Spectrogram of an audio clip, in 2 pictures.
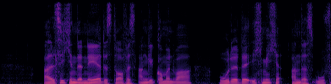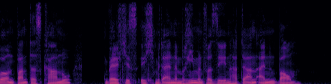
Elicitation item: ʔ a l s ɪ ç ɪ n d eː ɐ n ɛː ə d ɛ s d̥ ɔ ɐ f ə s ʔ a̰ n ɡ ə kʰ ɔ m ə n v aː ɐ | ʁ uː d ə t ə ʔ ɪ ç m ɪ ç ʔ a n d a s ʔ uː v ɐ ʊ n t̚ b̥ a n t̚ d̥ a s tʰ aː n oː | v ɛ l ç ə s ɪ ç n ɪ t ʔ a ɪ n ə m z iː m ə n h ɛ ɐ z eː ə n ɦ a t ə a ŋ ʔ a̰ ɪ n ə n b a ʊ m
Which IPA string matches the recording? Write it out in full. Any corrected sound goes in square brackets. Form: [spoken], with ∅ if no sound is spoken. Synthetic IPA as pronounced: ʔ a l s ɪ ç ɪ n d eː ɐ n ɛː ə d ɛ s d̥ ɔ ɐ f ə s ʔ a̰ n ɡ ə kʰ ɔ m ə n v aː ɐ | ʁ uː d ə t ə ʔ ɪ ç m ɪ ç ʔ a n d a s ʔ uː [f] ɐ ʊ n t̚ b̥ a n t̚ d̥ a s [kʰ] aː n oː | v ɛ l ç ə s ɪ ç [m] ɪ t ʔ a ɪ n ə m [ʁ] iː m ə n [f] ɛ ɐ z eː ə n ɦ a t ə a [n] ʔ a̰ ɪ n ə n b a ʊ m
